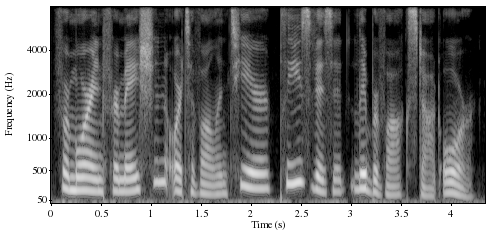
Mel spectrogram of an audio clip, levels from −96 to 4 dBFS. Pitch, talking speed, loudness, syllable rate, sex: 190 Hz, 150 wpm, -19 LUFS, 4.9 syllables/s, female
